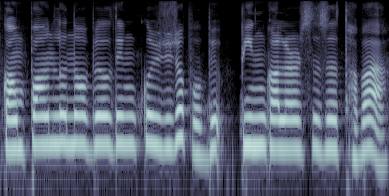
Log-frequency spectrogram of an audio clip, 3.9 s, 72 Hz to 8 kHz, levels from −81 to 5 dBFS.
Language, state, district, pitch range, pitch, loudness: Chakhesang, Nagaland, Dimapur, 225-245 Hz, 230 Hz, -17 LUFS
